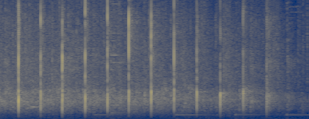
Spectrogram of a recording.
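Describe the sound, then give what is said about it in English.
Applause welcoming performers to a stage: a steady run of evenly spaced claps, each one sharp and brief, forming a regular rhythm that stays faint throughout. “let's just give them a warm welcome. Enjoy yourselves, and hope you're having a good time. Let's give them a hand.”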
